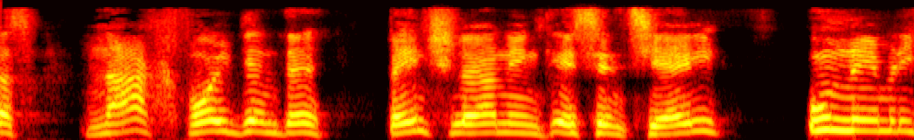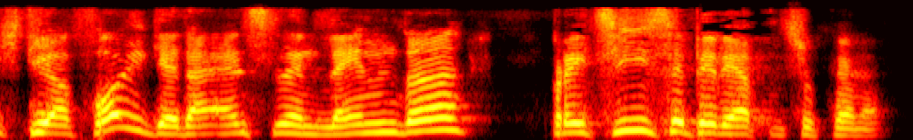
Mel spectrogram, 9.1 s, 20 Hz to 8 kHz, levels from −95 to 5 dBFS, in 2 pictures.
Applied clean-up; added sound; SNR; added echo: neural mask model Resemble Enhance denoiser.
